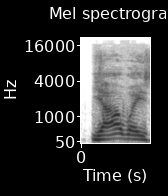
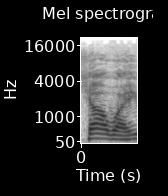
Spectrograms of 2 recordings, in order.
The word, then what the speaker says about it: Yahweh: Now we say Yahweh because that is the scholarly recognized way of pronouncing the Tetragrammaton, Yahweh.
